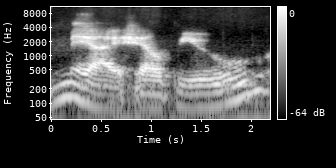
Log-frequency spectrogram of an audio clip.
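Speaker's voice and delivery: monster creature voice. Voicing a mind flayer who speaks into a player's mind: mind flayer voice. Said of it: "you hear a voice that says".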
